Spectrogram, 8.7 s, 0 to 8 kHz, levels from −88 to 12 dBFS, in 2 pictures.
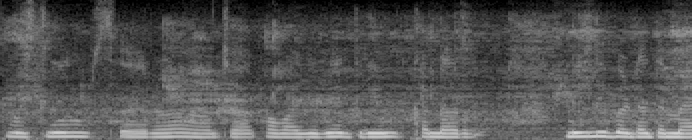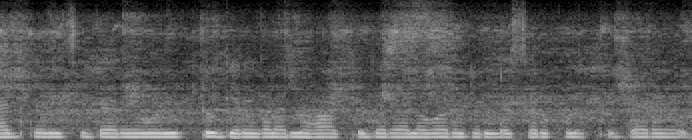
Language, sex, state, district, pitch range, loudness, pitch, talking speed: Kannada, female, Karnataka, Bangalore, 200-210 Hz, -15 LUFS, 205 Hz, 95 wpm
